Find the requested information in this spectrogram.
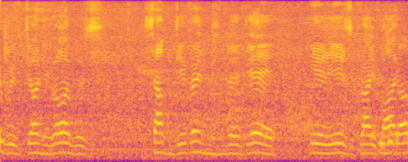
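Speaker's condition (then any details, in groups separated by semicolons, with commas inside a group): MND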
